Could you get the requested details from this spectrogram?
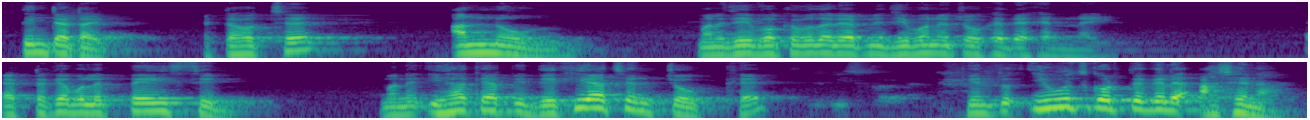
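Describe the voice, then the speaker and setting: A man's voice: mid-range voice, warm tone. A young man teaching an English class, quizzing his students and mixing English words into his explanations. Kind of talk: classroom lecture.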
